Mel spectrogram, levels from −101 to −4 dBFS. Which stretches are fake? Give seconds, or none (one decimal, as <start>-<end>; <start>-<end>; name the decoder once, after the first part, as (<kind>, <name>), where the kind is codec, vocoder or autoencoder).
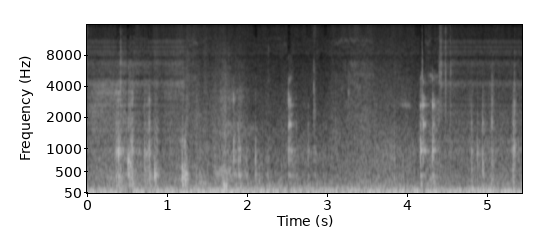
0.0-1.2 (autoencoder, DAC-VAE); 4.4-5.4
